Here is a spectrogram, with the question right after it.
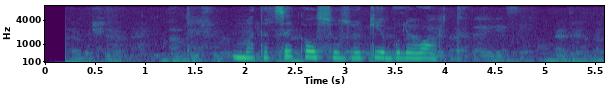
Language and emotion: Russian, neutral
